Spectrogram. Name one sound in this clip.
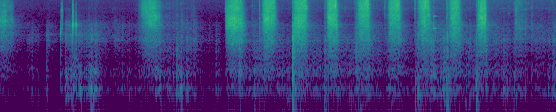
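A hand brushes rapidly across paper in quick repeated strokes.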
